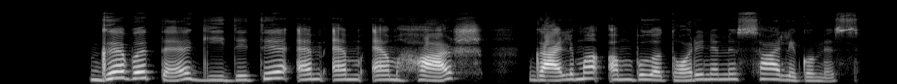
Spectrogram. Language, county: Lithuanian, Vilnius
